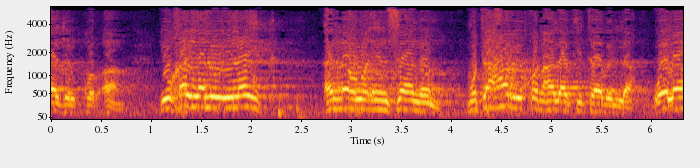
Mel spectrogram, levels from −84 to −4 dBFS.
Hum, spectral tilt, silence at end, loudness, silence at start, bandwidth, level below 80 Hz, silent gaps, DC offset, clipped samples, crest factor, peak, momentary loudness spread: none; -7.5 dB/octave; 0 s; -15 LUFS; 0 s; 6 kHz; -50 dBFS; none; 0.3%; under 0.1%; 10 dB; -6 dBFS; 11 LU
